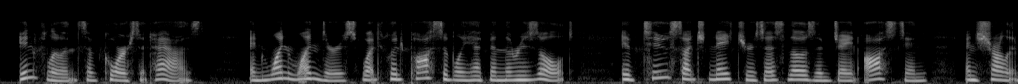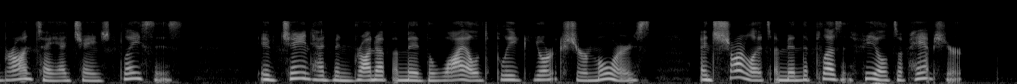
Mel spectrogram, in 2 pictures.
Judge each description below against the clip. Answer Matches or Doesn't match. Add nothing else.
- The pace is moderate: Matches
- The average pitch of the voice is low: Doesn't match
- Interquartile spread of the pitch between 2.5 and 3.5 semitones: Doesn't match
